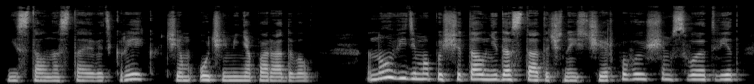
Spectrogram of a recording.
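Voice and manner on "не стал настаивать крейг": usual speaking voice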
